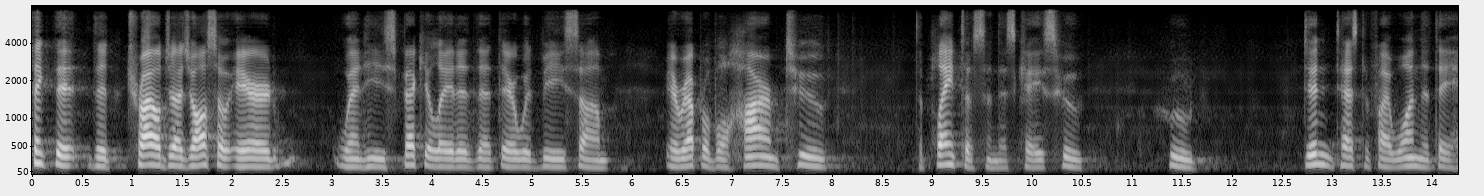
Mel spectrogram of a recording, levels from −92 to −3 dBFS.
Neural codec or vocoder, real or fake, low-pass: codec, 24 kHz, 1.2 kbps, DualCodec; fake; 7.2 kHz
